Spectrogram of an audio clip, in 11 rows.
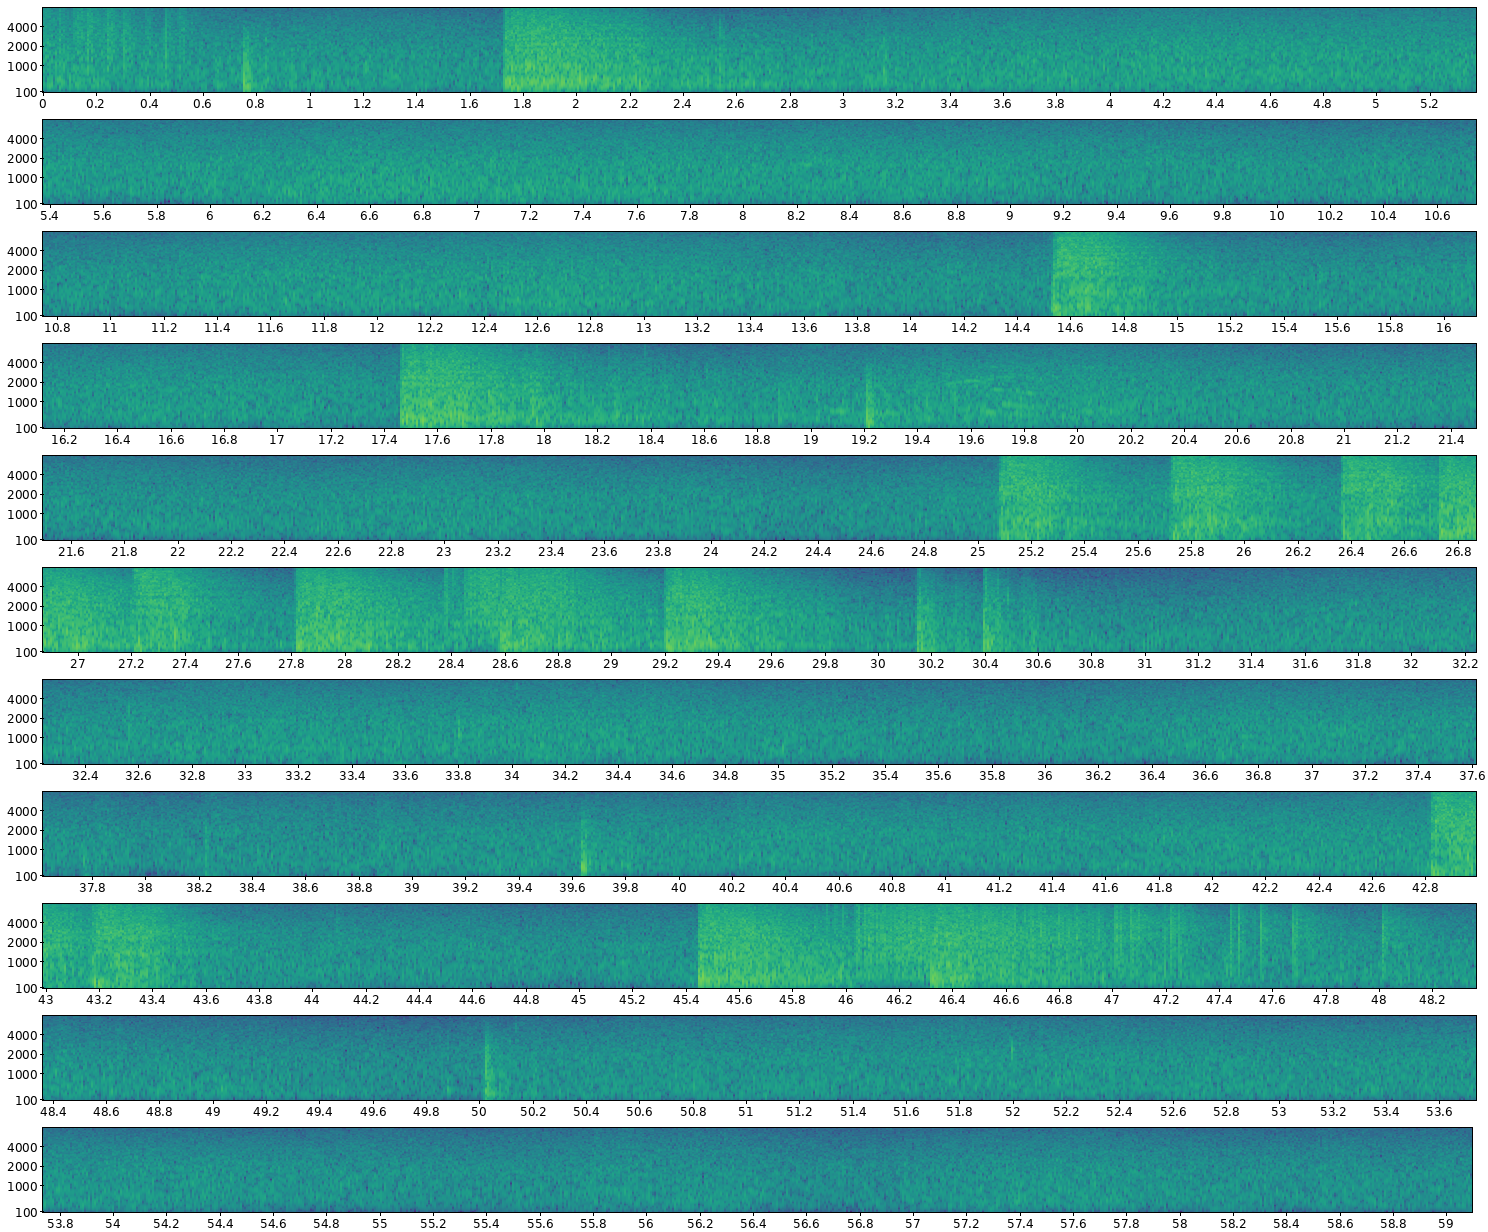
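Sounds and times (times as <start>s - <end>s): fireworks bangs: 0.0s - 3.7s, 14.5s - 15.4s, 17.4s - 20.2s, 25.0s - 31.0s, 42.8s - 43.8s, 45.4s - 48.2s
fireworks crackling: 0.0s - 4.3s, 12.5s - 15.6s, 17.4s - 20.5s, 25.0s - 33.8s, 37.3s - 40.1s, 42.8s - 43.8s, 45.4s - 50.5s
steady hiss: 0.0s - 59.0s.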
